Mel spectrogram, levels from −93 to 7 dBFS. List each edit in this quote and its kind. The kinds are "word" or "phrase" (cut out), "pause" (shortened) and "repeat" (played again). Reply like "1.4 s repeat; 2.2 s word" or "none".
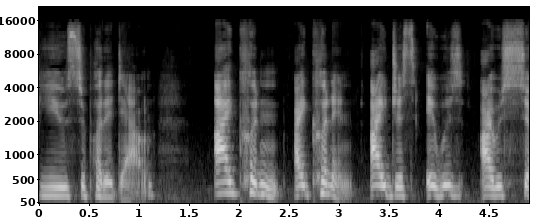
none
